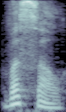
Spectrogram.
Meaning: vassal
- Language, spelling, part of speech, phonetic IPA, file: Russian, вассал, noun, [vɐˈsaɫ], Ru-вассал.ogg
